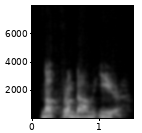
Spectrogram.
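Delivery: loud put-on Scottish-accented dwarf voice. Voicing a dwarf telling of screaming outside: Scottish accent dwarf voice. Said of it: "these are Scottish dwarves".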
